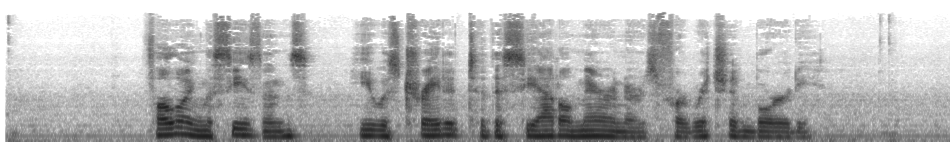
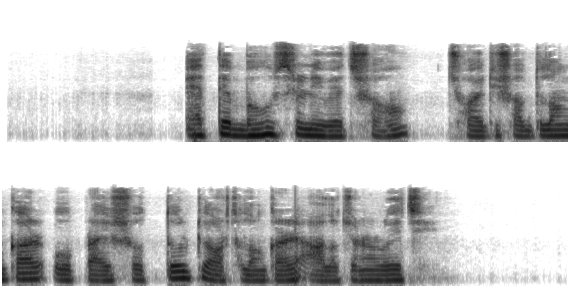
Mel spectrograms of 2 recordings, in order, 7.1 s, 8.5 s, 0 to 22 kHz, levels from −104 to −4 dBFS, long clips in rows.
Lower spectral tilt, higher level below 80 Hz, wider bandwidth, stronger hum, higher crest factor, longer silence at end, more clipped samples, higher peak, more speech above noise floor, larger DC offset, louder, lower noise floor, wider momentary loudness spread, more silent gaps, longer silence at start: about the same, -5.5 dB/octave vs -5 dB/octave; about the same, -50 dBFS vs -52 dBFS; first, 16.5 kHz vs 7.8 kHz; neither; about the same, 18 dB vs 18 dB; second, 0.4 s vs 1.05 s; neither; second, -6 dBFS vs -2 dBFS; second, 31 dB vs 67 dB; neither; second, -23 LUFS vs -19 LUFS; second, -54 dBFS vs -85 dBFS; about the same, 8 LU vs 8 LU; neither; second, 0.05 s vs 1.4 s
